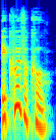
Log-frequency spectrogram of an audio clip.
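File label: "equivocal", British English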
